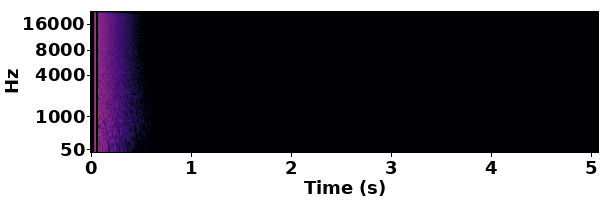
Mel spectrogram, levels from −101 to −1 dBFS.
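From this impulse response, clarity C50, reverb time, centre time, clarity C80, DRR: 2.5 dB, 0.75 s, 48 ms, 5.5 dB, -1.0 dB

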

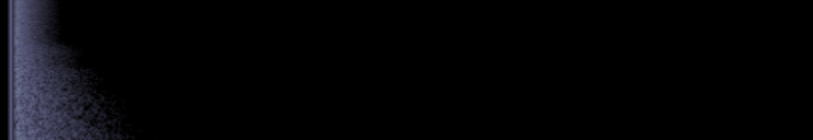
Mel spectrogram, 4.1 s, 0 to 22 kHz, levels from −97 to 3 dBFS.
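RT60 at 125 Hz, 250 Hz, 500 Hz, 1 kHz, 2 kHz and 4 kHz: 0.95 s, 0.85 s, 0.75 s, 0.70 s, 0.60 s, 0.45 s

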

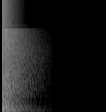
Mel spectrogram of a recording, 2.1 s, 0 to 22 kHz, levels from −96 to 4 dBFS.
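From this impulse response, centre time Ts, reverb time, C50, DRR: 98 ms, 1.1 s, -3.5 dB, -10.5 dB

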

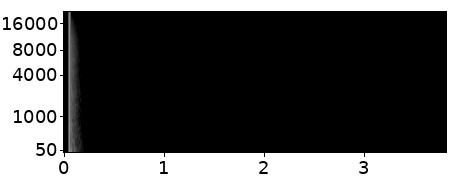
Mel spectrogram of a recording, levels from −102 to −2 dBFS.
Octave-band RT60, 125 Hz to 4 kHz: 0.20 s, 0.20 s, 0.20 s, 0.15 s, 0.15 s, 0.15 s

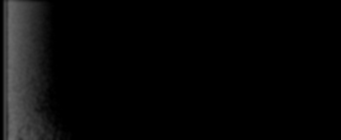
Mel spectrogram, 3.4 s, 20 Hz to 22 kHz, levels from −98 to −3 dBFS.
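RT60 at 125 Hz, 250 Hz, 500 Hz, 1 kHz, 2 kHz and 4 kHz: 0.95 s, 0.85 s, 0.75 s, 0.65 s, 0.70 s, 0.70 s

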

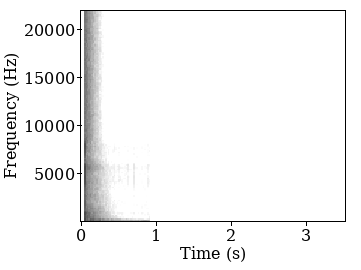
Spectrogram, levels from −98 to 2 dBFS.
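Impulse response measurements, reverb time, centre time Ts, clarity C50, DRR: 0.45 s, 15 ms, 10.5 dB, 2.0 dB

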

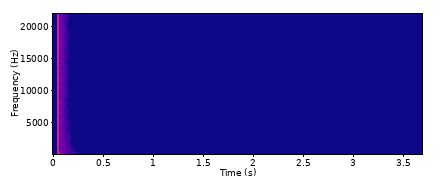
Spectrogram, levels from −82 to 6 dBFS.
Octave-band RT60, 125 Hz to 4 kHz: 0.55 s, 0.50 s, 0.45 s, 0.35 s, 0.30 s, 0.30 s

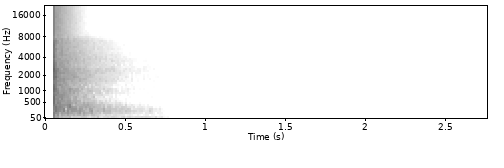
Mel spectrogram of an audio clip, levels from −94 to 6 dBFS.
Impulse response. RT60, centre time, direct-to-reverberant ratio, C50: 0.65 s, 11 ms, 2.0 dB, 11.5 dB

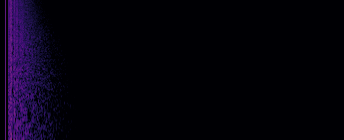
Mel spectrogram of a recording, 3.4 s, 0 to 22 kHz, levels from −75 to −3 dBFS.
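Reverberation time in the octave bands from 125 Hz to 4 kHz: 1.6 s, 1.6 s, 1.6 s, 1.6 s, 1.6 s, 1.5 s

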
